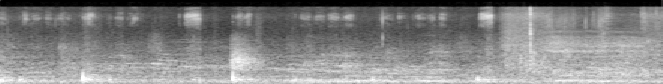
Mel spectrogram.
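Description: Marker or chalk moves across a board during a profit-and-loss maths lesson, giving soft scratching strokes with a few sharper taps. It stays quiet, with faint room noise and some murmuring.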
